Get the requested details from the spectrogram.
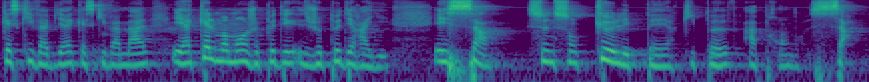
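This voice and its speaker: A somewhat breathy woman's voice. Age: 60s. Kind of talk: conference panel talk. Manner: animated.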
